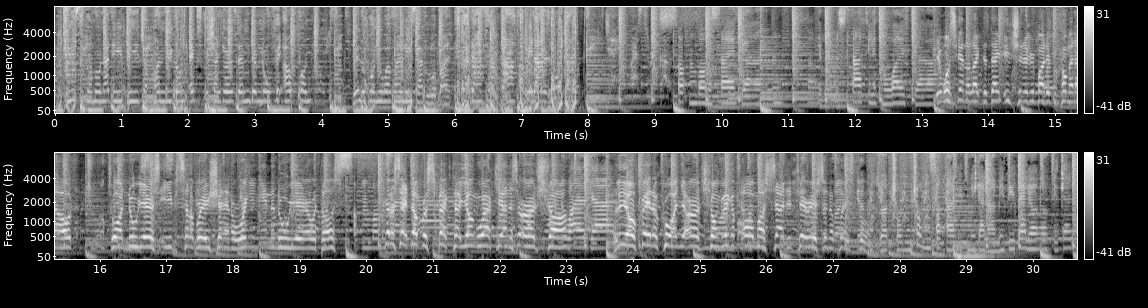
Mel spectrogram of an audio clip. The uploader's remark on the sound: LIVE AT THE ISLAND SATURDAYS NYE BASH. LIVE AUDIO.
